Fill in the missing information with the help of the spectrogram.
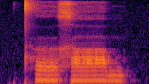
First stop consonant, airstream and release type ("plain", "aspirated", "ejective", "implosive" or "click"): aspirated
